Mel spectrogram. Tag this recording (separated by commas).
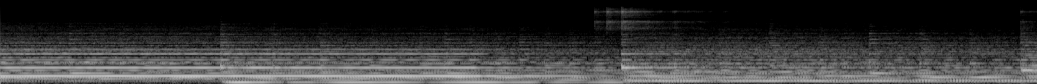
Music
